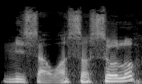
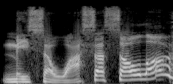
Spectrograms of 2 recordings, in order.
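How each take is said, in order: First: Full put-on alien crime boss; best effort alien voice, then laugh; Jabba the Hutt. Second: Slow, half-hearted alien crime boss; deliberately poor take on an alien voice; Jabba the Hutt. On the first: Host showing best impression, committed alien voice. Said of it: "You want the best I can". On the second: Acted. Host giving guessable line, slow alien impression. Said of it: "It's Jabba the Hutt".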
